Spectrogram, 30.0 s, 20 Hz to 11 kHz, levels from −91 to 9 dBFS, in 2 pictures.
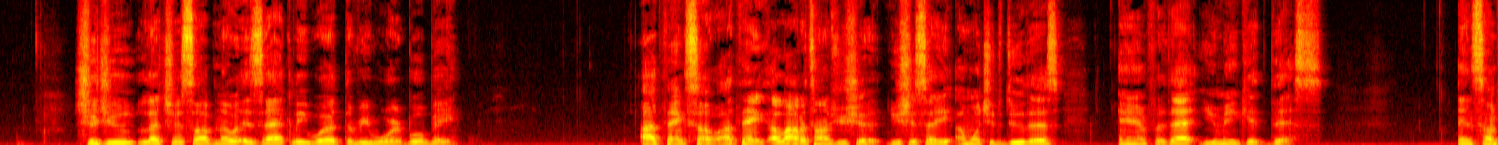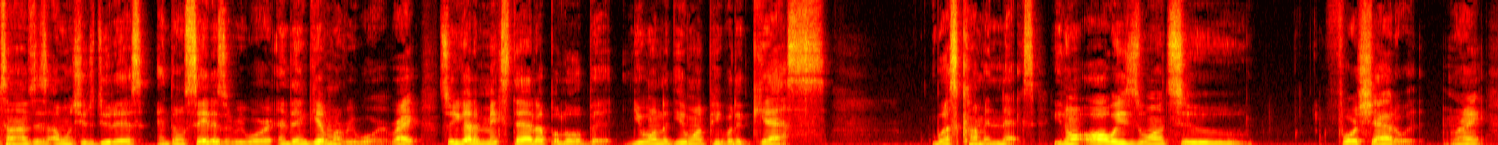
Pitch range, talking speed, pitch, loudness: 85-115 Hz, 175 wpm, 100 Hz, -23 LUFS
